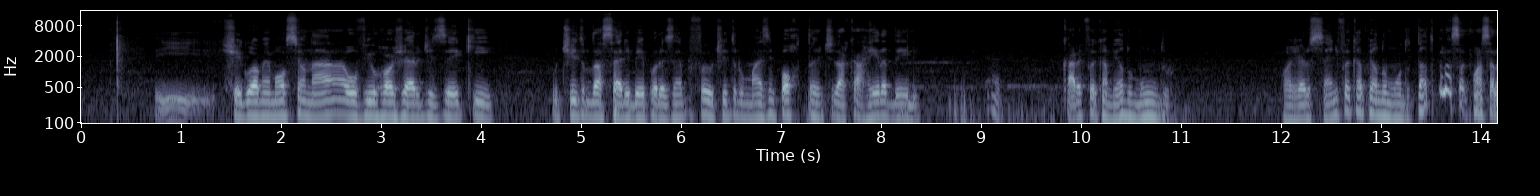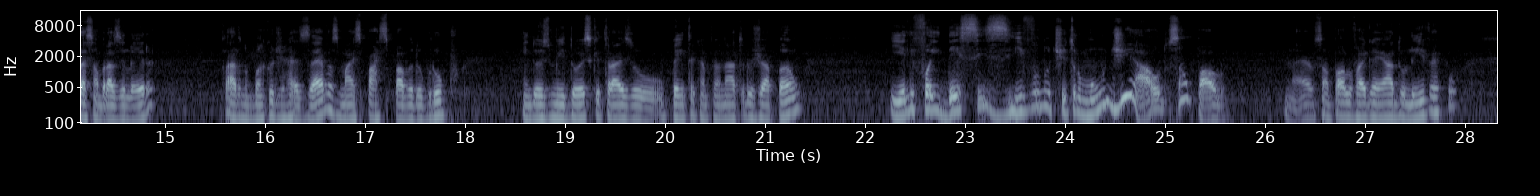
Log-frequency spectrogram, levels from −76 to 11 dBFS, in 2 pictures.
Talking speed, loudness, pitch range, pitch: 170 wpm, -27 LUFS, 115-135 Hz, 120 Hz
